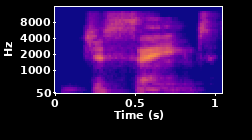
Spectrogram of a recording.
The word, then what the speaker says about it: Jasames: Well, we'll be right back with more from Lynne Jasames.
